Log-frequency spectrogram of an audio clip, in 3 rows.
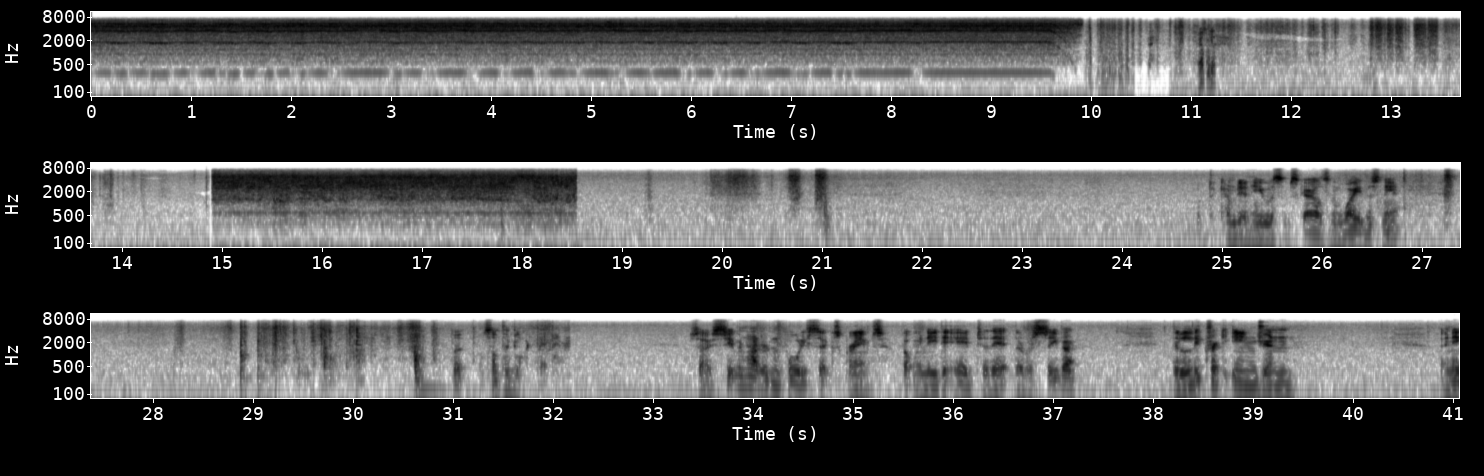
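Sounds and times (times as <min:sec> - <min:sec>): small electric power tool running: 0:00.0 - 0:10.0, 0:14.9 - 0:18.6.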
